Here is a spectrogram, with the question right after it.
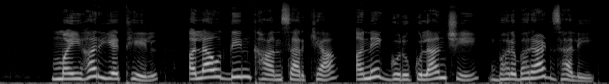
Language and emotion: Marathi, neutral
